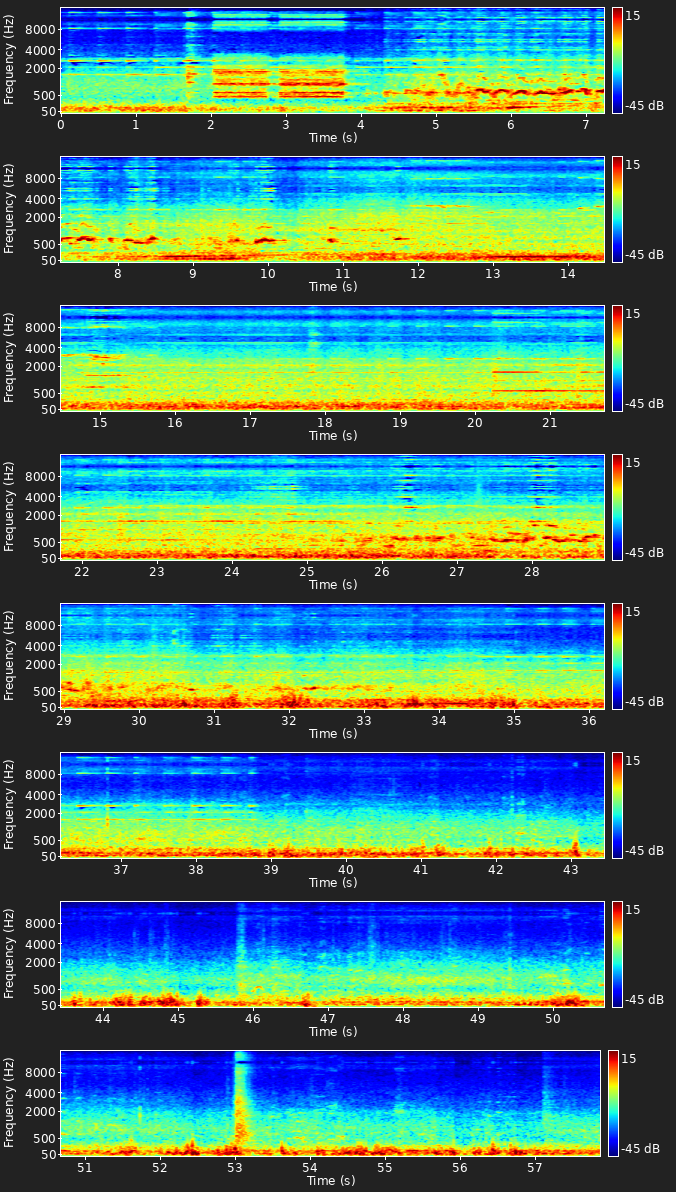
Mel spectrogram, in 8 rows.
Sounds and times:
Railroad car, train wagon: 0.0s - 57.8s
Train: 0.0s - 57.8s.

